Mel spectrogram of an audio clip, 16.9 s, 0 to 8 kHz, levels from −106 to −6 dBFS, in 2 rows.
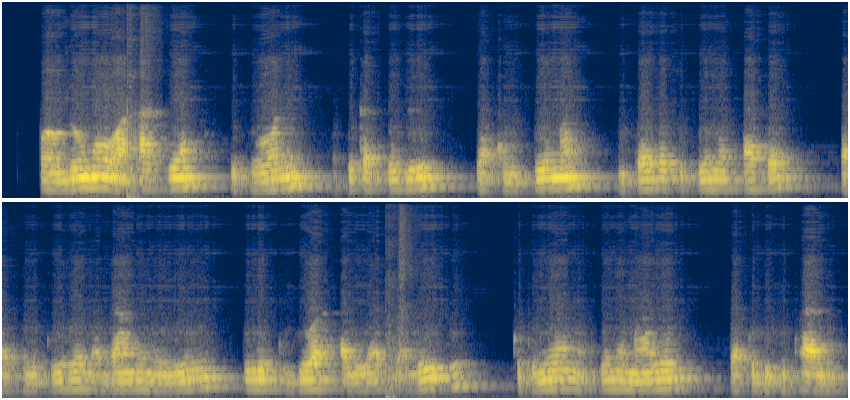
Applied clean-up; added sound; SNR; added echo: neural separator model SepFormer DNS4.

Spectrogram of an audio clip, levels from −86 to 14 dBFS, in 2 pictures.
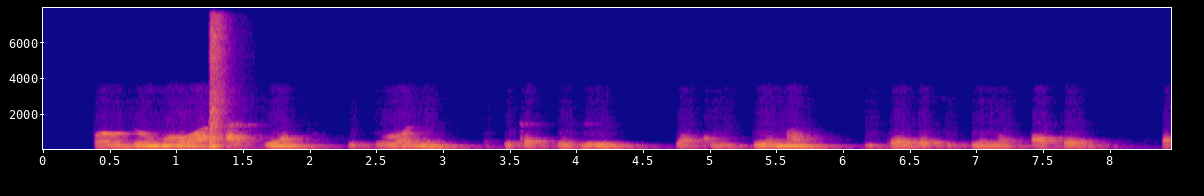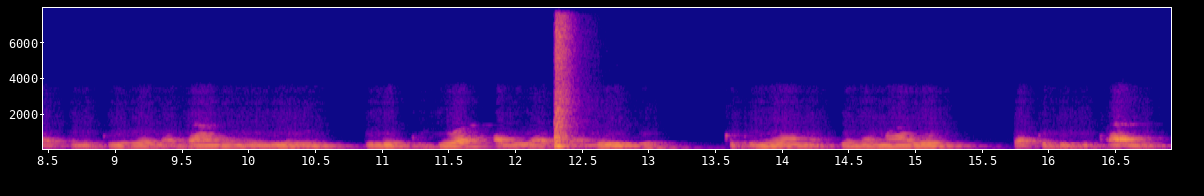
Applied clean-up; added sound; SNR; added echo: none; Snare drum; 1 dB; reverberation time 0.5 s.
